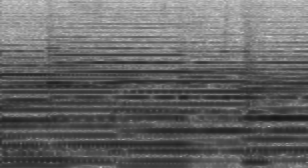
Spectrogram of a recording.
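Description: Two-manual electronic organ being played: sustained chords with the bass notes changing every half second or so.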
